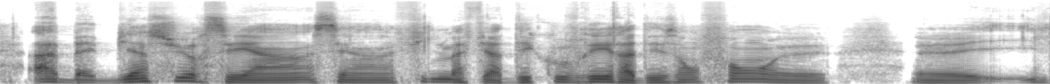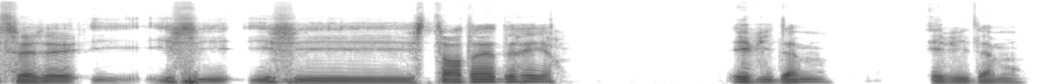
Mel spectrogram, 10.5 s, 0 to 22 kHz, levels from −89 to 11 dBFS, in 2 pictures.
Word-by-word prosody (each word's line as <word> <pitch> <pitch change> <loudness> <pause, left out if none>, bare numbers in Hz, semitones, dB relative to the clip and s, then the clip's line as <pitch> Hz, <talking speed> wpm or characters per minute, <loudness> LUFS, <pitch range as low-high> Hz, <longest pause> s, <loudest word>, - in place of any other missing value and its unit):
Ah - - +5
ben, 100 - -1
bien 115 +10 +5
sûr, 155 +3 +3
c'est 105 -2 +4
un 100 +1 +3
c'est 110 +2 +3
un 100 -1 -1
film 125 +2 -1
à 110 - +3
faire 100 -2 +1
découvrir 115 +4 +3
à 100 - +7
des 100 +1 0
enfants, 120 +3 0
heu 95 -2 -4 0.4
heu, 95 -1 -1
ils 105 +3 -8
se 100 -2 +2
se 100 0 0
ils 105 +1 -8
y 110 0 -7
ils 105 +2 -4
y 95 -2 -3
ils 90 - -6
se - - -6
tordraient 125 +3 +2
de 130 +1 -1
rire! 130 -1 -3 0.8
Évidemment, 110 +1 -2 0.5
évidemment. 95 -1 -6
105 Hz, 175 wpm, -23 LUFS, 95-115 Hz, 0.8 s, à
